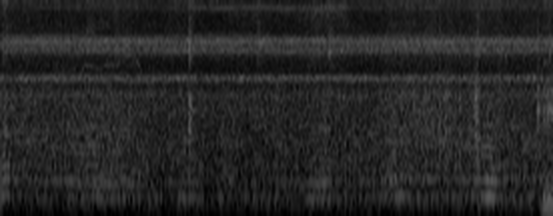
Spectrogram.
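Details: Asian honey bees at a wild nest among rock crevices, smoked before the nest is opened: a faint, low, steady buzzing hum with scattered taps and clicks throughout.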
